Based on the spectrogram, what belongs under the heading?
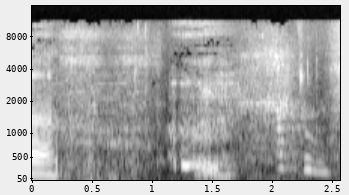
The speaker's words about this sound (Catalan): El sentiu respirar. Bueno, el sento jo. Està respirant? En efecte. Afirmatiu.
